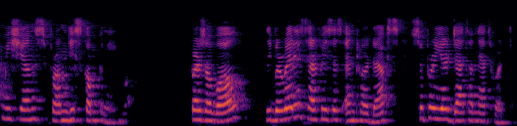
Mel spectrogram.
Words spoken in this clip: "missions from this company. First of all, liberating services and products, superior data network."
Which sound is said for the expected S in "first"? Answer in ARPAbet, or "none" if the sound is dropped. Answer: S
